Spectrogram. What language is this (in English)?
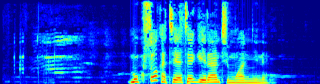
Ganda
